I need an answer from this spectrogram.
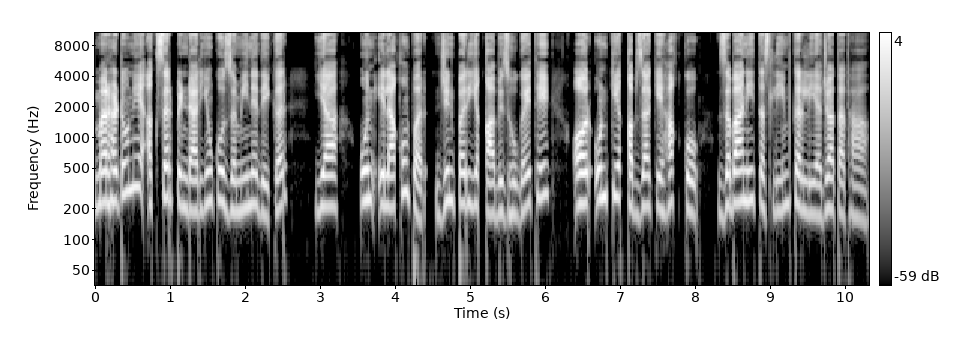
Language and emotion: Urdu, neutral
